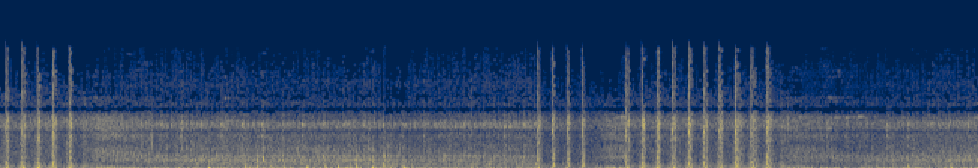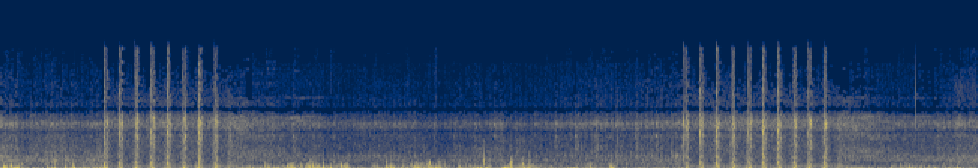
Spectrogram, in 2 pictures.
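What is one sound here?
A machine gun fires rapid bursts nearby.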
